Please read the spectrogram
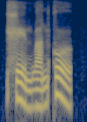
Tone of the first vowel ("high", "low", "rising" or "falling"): falling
